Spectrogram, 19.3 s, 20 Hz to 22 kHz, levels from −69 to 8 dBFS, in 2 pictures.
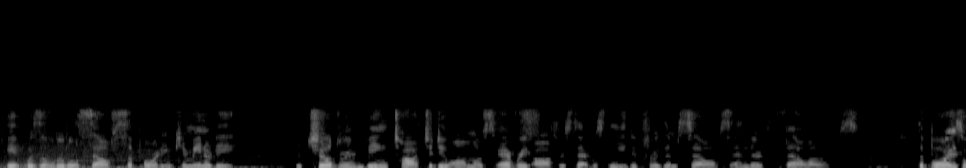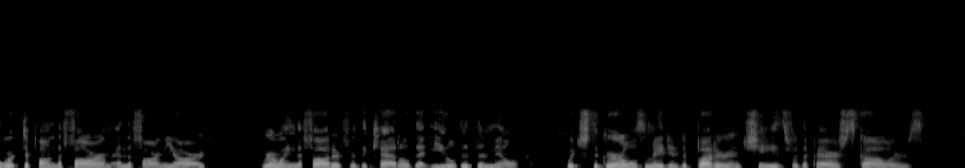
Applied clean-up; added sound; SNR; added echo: classical method spectral subtraction.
